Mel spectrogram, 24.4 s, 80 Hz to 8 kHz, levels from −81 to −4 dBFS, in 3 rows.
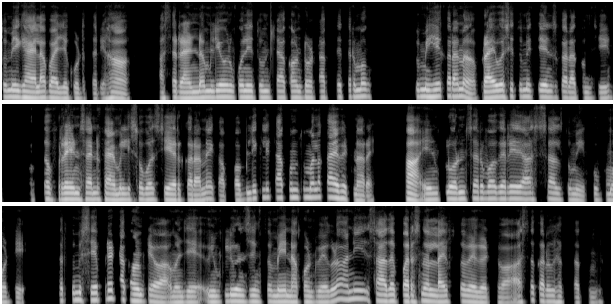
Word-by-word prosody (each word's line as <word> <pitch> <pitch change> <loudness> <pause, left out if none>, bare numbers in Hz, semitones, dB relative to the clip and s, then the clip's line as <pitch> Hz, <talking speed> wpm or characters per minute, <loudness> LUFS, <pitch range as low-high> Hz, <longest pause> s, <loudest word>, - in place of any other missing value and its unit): तुम्ही 150 -1 +2
घ्यायला 135 -1 +4
पाहिजे 125 -2 +1
कुठेतरी 115 -1 -8
हां 120 -1 +2 0.5
असं 120 +3 -3
रँनडमली 130 +3 +3
येऊन 145 -1 +4
कोणी 145 0 +3
तुमच्या 140 0 -2
अकाउंटवर 140 0 -1
टाकते, 140 +1 -6
तर 150 +1 -8
मग 155 +1 0 0.6
तुम्ही 155 0 +2
हे 160 - +3
करा 160 -1 +2
ना, 160 - +2
तुमची 110 +2 -4
प्रायव्हसी 140 +3 +4
तुम्ही 155 0 -2
चेंज 145 -1 -1
करा 130 -2 0
तुमची, 125 0 -6 0.4
फक्त 130 +3 -7
फ्रेंड्स 140 0 +4
आणि 140 0 +2
फॅमिली 130 -1 +3
सोबत 135 +1 -1
शेअर 125 0 +2
करा 120 -1 +1
नाही 145 +3 -1
का? 110 - -6
पब्लिकली 150 +8 -3
टाकून 175 +1 -1
तुम्हाला 185 0 0
काय 180 -2 +5
भेटणार 130 -7 -1
आहे? 105 +1 -5 0.4
हां, 130 -5 +8
इन्फ्लुएन्सर 150 +3 0
वगैरे 150 0 +2
असाल 140 0 -4
तुम्ही 130 -3 -3
खूप 130 -1 -9
मोठे, 120 -3 -3 0.5
तर 150 - -2
तुम्ही 170 0 0
सेपरेट 170 +5 +1
अकाउंट 150 -4 +1
ठेवा. 120 -5 +2
म्हणजे 120 +1 0 0.2
इन्फ्लुएन्सिंगचं 135 0 0
मेन 130 -1 +3
अकाउंट 125 0 -2
वेगळं 125 +5 +1
आणि 195 +1 -1
साधं 145 -1 +4
पर्सनल 140 +1 +2
लाईफचं 130 +2 0
वेगळं 120 -3 +2
ठेवा 110 0 -6
असं 125 +6 -5
करू 135 -3 -1
शकता 120 -2 -7
तुम्ही. 115 +2 -15
135 Hz, 160 wpm, -24 LUFS, 125-150 Hz, 0.6 s, हां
